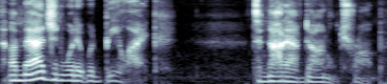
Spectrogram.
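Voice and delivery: sly whispered insinuation; insinuating whisper. Retold or imitated. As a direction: hush it like a dark suggestion.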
